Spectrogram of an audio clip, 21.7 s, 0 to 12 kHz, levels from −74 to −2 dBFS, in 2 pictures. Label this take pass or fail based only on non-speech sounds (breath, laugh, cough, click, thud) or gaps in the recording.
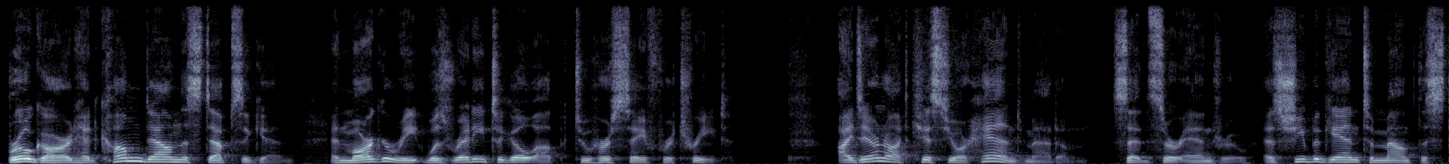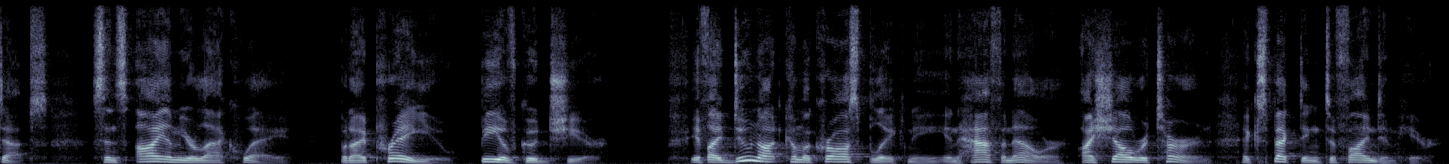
pass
